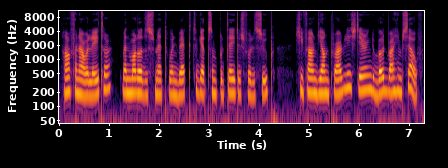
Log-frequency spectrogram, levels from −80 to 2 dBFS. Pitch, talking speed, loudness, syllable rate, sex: 195 Hz, 215 wpm, -18 LUFS, 5.1 syllables/s, female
